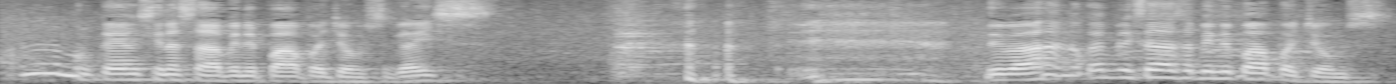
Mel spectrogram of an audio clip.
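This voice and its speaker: A man's voice: on the high side, very animated, measured pace. A man hosting a reaction video, commenting casually to his viewers and repeating phrases for emphasis. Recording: clear background noise.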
